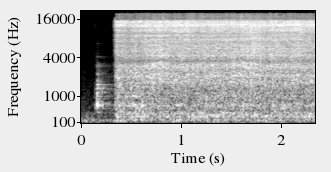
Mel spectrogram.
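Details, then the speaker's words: Pin-lock homebrew keg depressurized by pushing down a poppet valve on a post before working on it: sudden steady, sharp hiss of escaping gas that holds evenly; normal venting of keg pressure. "hear the keg depressurizing you should always fully depressurize a keg before you start to work on it"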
